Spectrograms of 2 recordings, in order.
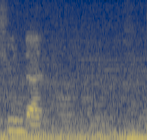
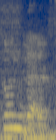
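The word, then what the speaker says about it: सुंदर: Shundat. Sundar. Sundar. Oh. How do you say not Shundat? Not so. But Sundar.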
